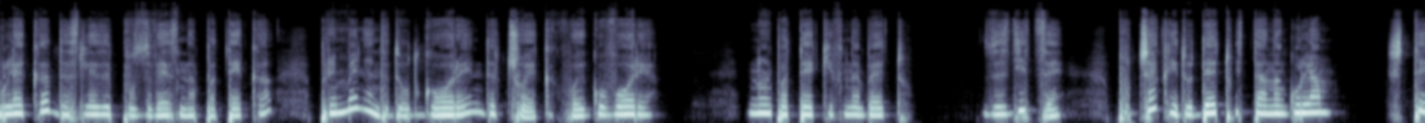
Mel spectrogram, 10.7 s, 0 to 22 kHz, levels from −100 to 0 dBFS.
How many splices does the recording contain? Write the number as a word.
three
